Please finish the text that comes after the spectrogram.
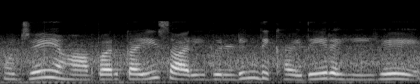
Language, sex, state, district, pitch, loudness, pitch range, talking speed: Hindi, female, Madhya Pradesh, Dhar, 245 Hz, -16 LUFS, 230-265 Hz, 140 wpm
